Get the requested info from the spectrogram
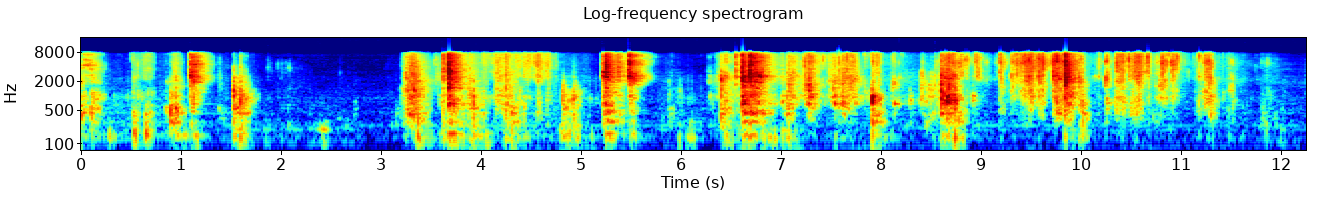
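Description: Hands pulling an Upper Deck Black hockey card box from its case and tearing open its packaging: a string of rustling, crinkling and tearing noises, pausing briefly about two seconds in, then going on for most of the rest.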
